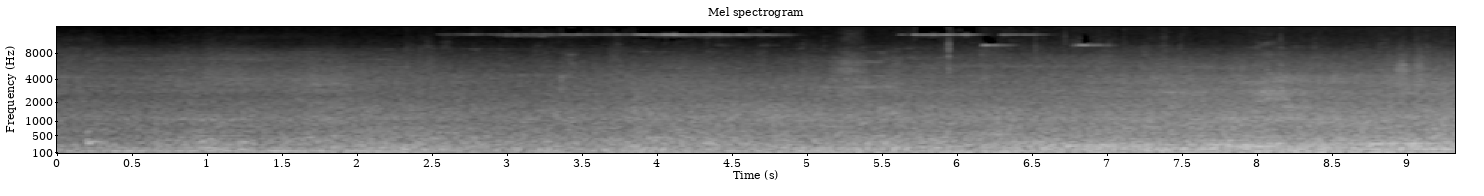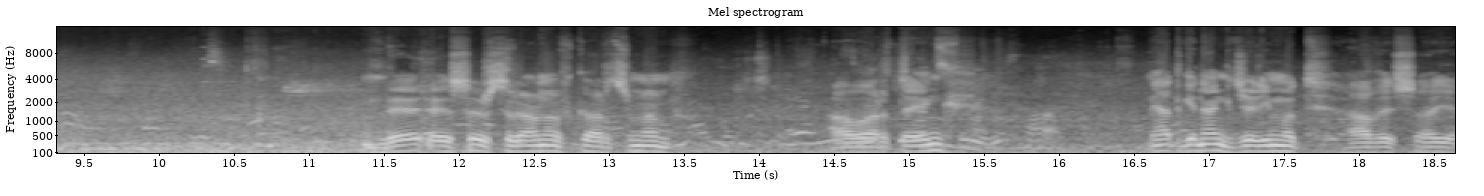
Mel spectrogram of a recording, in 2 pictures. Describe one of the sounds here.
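A mixed crowd of men and women murmurs in the background outdoors.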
